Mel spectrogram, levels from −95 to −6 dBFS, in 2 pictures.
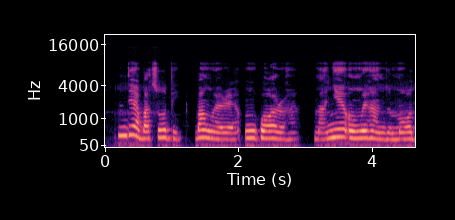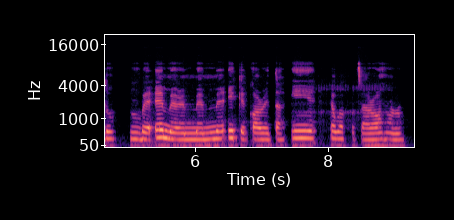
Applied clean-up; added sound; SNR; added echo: neural mask model RNNoise.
